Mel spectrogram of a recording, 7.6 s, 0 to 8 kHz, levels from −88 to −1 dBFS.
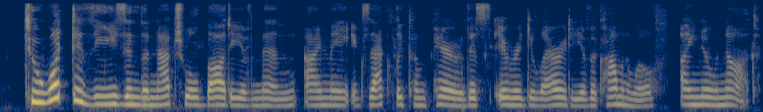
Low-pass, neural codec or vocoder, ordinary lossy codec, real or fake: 7.2 kHz; codec, 44.1 kHz, 7.8 kbps, Pupu-Codec; MP3, 64 kbps; fake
